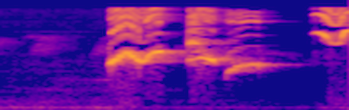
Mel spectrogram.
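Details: Young caged orange-headed thrush learning its loud open song, still shy but starting to sing often: two short clear whistled phrases, a rising then level slur followed by a descending slurred note, then a brief high note, over a low steady hum.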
